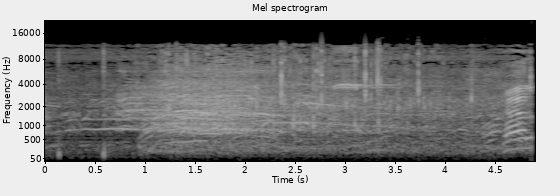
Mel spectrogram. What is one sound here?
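A crowd cheers loudly after a kick.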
